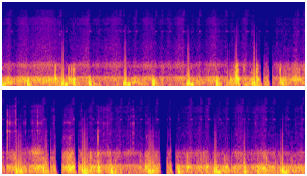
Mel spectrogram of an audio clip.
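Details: Stethoscope on an adult after a restaurant lunch of porcini mushroom soup and a sandwich: steady heartbeat thumps mixed with irregular gurgling rumbles of active digestion: bowel sounds, stomach rumbling.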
